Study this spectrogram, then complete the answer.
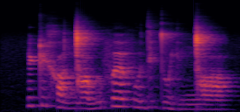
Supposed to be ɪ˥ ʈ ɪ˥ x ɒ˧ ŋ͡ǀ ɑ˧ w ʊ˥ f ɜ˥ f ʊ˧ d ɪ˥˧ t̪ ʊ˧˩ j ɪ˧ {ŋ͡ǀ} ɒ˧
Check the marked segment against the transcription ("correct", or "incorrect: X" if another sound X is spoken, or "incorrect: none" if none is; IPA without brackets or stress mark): correct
